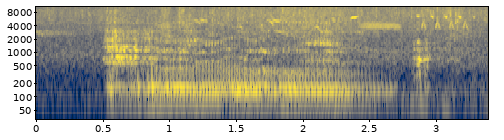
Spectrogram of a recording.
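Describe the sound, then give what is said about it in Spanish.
A tiger lets out a single deep, rumbling roar lasting about two seconds, loud, trailing off into a short grunt near the end. No talking. “Con su permiso, con su permiso, compañeros, debo cumplir con las reglas dadas por la madre naturaleza. Es hora de que vuelva a mi cuerpo de tigre.”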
